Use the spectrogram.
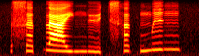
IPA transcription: sɐ˨˥t̚laː˨jŋyː˨˩t͡sʰɐ˧k̚ mɪ˥ŋ

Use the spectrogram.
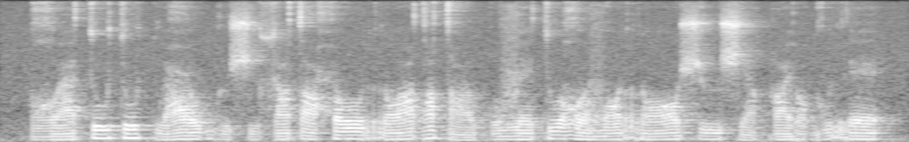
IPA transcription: ʁʷa˩˧ tu˥tu˥ tʷɛ˩˧ʕo˧˥bɯ˩ ʃi˩sʷʌ˧˥tˤo˧ħoː˥ rɔː˧˥dˤi˥tˤoː˩bo˧ vɛ˧tu˥ʁʷʌ˧ vɔ˧˥rɔː˧˥ʃɯː˧ ʃɛ˩qʷɛ˧ɾɔ˩ ɡu˥rɛ˥

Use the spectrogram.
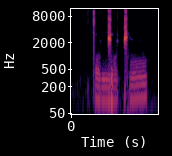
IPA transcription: tˤœɭŋ͡ǁɑǁɑ̃

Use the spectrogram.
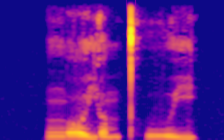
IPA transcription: ŋɔː˨jɐ˨˩mt̪ʰuː˨˧j

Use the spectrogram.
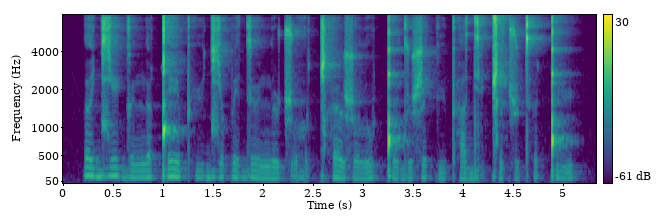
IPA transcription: ə d͡ʑeɡønœ ǃepʰyd͡ʑœpe dø nøʈ͡ʂo̰ɦo̰ ǀʰœʂo luǃødøʂe kypʰa dʲøǁəʈ͡ʂytʰə ǃy

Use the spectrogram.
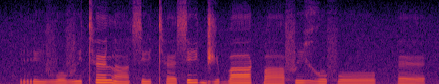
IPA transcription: ri˨vo˨ vi˨tʰɛ˦ lã˨ si˨tʰɛ˨ si˦ d͡ʒɪ˨baː˦k͡paː˨fi˦ ɣʊ˦foː˦ | ɛ˨

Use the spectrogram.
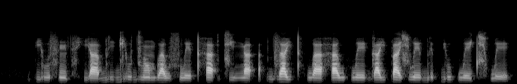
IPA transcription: pju˨˩sẽ˨˩t͡sʰja˨˩ bi˧ ɡju˧d͡zɔ̃˧ba˨˩w swe˧t̪ʰa˦ʔt͡ɕi˧ŋa˦ʔ | d͡za˥˧jt̪ʰwa˨˩ha˧whwe˧ ɡa˦jpa˦ɕwe˥˧ be˦p̚ju˦pwe˧ t͡ɕʰwe˨˩

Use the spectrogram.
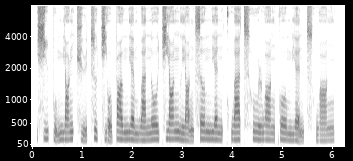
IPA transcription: ɕi˧˥pṵ˨˩ mjɑ˧˥ŋ t͡ɕy̰˨˩ t͡su˥˩t͡ɕjo̰˨˩ʊ̯pɑ˥˧ʊ̯ n̪jɛ˥˩mwa˧˥no˥ʊ̯ t͡ɕjɑ˥ŋljɑ̰˨˩ŋsɤ˥ n̪jɛ˥˩nkʰwä˥ t͡sʰu˥˧ɻwɑ˥˧ŋko˥˩ʊ̯mjɛ̰˨˩n t͡sʰwɑ˧˥ŋ

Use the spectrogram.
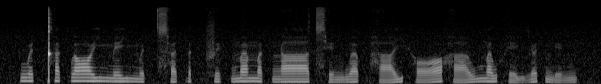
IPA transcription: wɵ˥t̚kʰɐ˥k̚lɔː˥j me˧jmɵ˨t̚t͡sʰɐ˨˥t̚ ɐ˨k̚fɪ˧k̚mɐ˥mɐ˧k̚ ŋaː˧t͡sʰɪ˨ŋwɐ˧p̚ haː˨˥jhɔː˨˥haː˨˥wmɐ˥w he˨˩jlɵ˥t̚ŋɪ˨˧ŋ

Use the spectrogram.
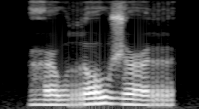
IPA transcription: ɦə˞wrowʒə˞r

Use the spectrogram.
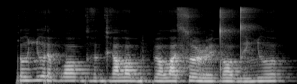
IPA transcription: ɾoʎʊ ɾəbɔ ɡʱəɡʱɪlˠʊ bɪpølˠɪso ɭødɔ dəʎʊ

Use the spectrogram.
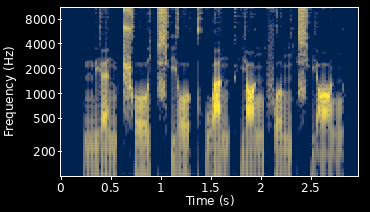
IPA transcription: n̪jɛ˧˥nʈ͡ʂʰo˥ʊ̯ t͡ɕʰjo˥˧ʊ̯kʰwa˥˩npʰjɑ˥ŋfɤ˥˩ŋ t͡ɕʰjɑ˥ŋ

